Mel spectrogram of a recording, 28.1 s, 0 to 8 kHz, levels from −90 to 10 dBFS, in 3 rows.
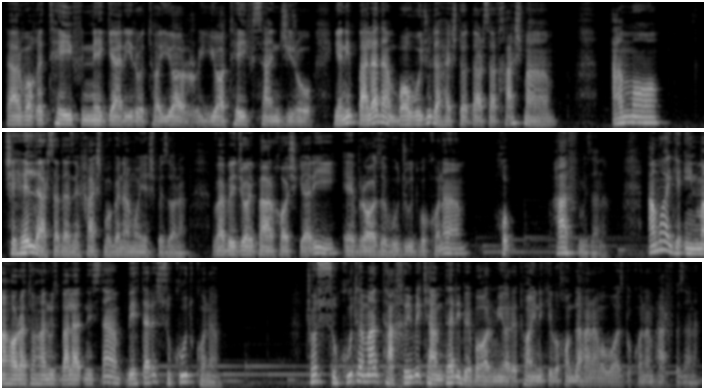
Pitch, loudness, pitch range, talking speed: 95 Hz, -31 LUFS, 85-130 Hz, 140 wpm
